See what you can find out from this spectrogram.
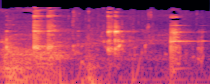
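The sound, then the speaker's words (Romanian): Three bright glass clinks ring out, spaced about a second apart, with faint liquid sounds in between, as wine is poured into glasses for a toast. No one speaks. “Dar mai întâi să luăm câte un rubiniu.”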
